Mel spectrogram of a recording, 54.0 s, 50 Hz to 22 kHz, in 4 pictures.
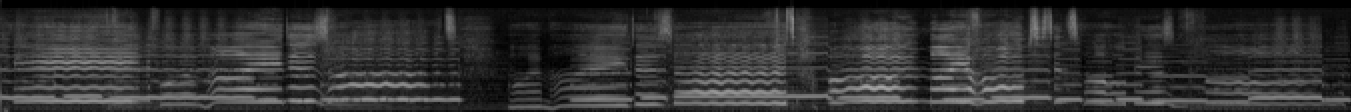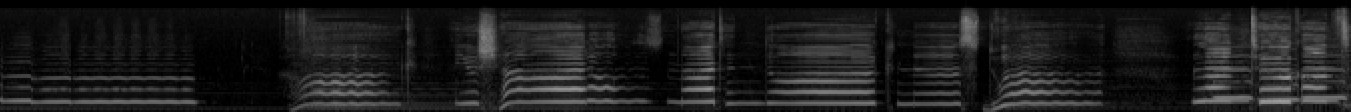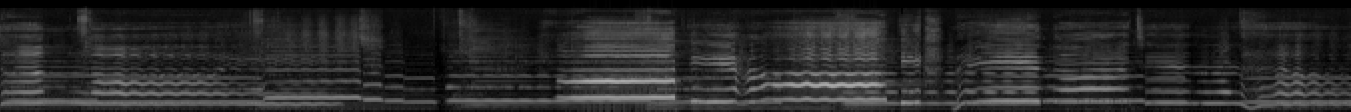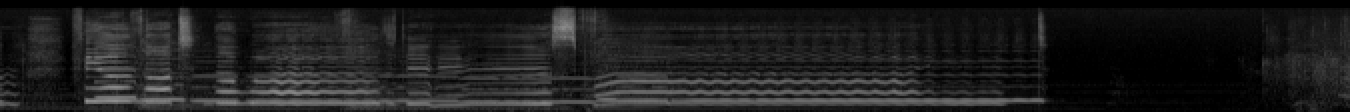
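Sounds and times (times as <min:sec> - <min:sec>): woman singing with vibrato: 0:00.0 - 0:13.8, 0:16.4 - 0:24.6, 0:25.4 - 0:30.8, 0:32.1 - 0:51.0
wooden end-blown flute: 0:00.0 - 0:15.6, 0:25.4 - 0:51.0.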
